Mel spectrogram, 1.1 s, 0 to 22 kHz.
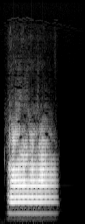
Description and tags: One-shot from Versilian Studios Chamber Orchestra 2: Community Edition sampling project.
Instrument family: Brass
Instrument: OldTrombone
Articulation: short
Note: G1
Midi note: 32
Room type: Band Rehearsal Space
Microphone: 2x SM-57 spaced pair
